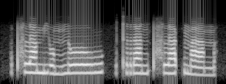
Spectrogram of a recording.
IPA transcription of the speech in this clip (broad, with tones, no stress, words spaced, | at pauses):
pʰla˧mjo˩˦mnoː˦˥w | tra˧npʰla˦˥k̚ma˨˩m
